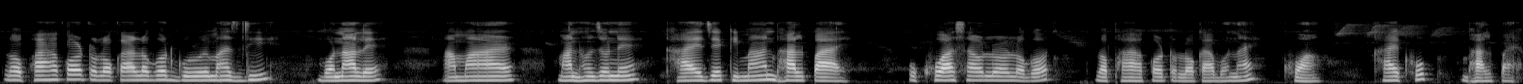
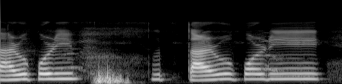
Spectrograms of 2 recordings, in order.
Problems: none marked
